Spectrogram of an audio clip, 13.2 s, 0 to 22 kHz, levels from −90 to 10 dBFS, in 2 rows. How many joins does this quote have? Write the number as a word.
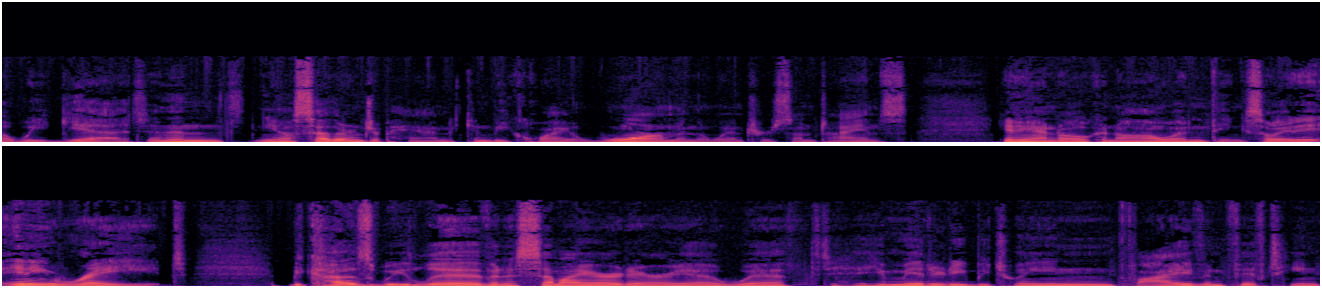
zero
